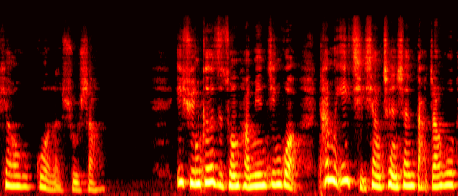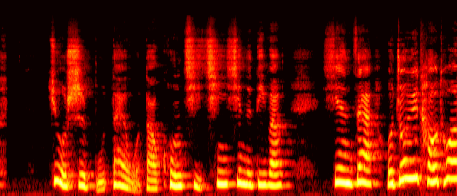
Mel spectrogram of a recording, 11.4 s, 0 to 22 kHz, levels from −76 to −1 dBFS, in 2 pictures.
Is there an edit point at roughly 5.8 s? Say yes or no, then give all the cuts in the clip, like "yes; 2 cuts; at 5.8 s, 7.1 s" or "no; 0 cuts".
yes; 1 cut; at 5.8 s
